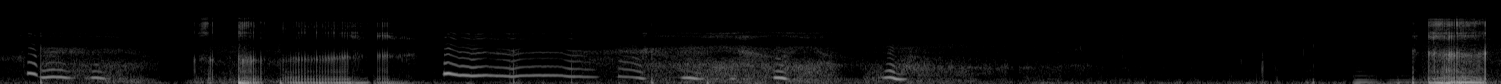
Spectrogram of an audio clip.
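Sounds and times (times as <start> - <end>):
dog snoring: 1.0 - 4.2, 14.1 - 15.0.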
